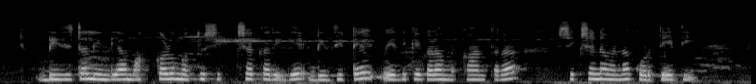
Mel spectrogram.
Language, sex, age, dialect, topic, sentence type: Kannada, female, 18-24, Dharwad Kannada, banking, statement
